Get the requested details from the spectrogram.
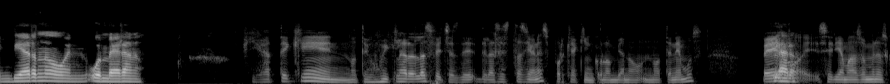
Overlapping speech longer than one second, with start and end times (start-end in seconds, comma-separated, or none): none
